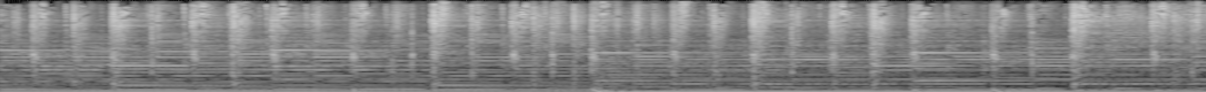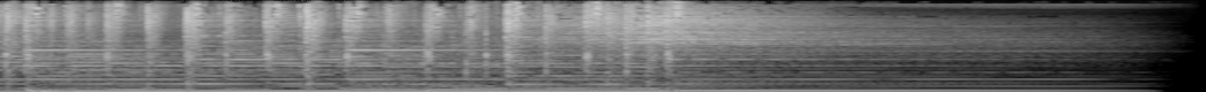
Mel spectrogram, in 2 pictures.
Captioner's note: Plojimai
